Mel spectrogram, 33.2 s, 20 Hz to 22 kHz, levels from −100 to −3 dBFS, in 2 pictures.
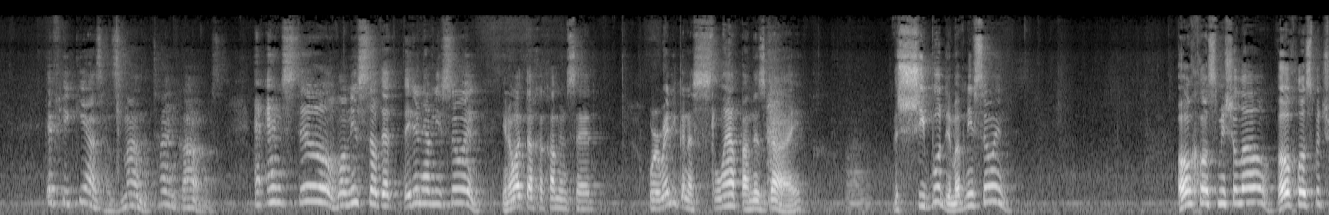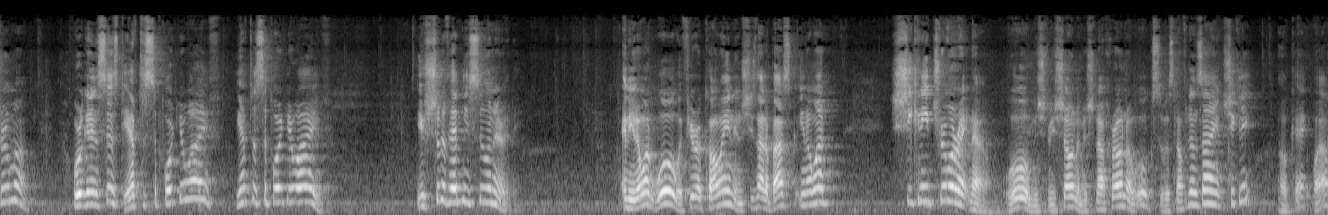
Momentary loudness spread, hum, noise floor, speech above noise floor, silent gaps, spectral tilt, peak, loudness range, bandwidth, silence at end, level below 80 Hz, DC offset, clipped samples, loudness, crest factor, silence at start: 14 LU; none; -50 dBFS; 28 dB; none; -3.5 dB/octave; -4 dBFS; 6 LU; 16 kHz; 0 s; -60 dBFS; under 0.1%; under 0.1%; -22 LUFS; 20 dB; 0.6 s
